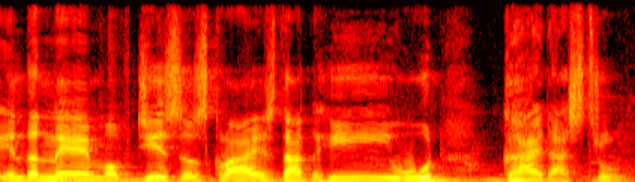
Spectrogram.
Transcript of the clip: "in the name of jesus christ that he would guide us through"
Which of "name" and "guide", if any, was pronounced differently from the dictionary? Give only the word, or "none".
none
